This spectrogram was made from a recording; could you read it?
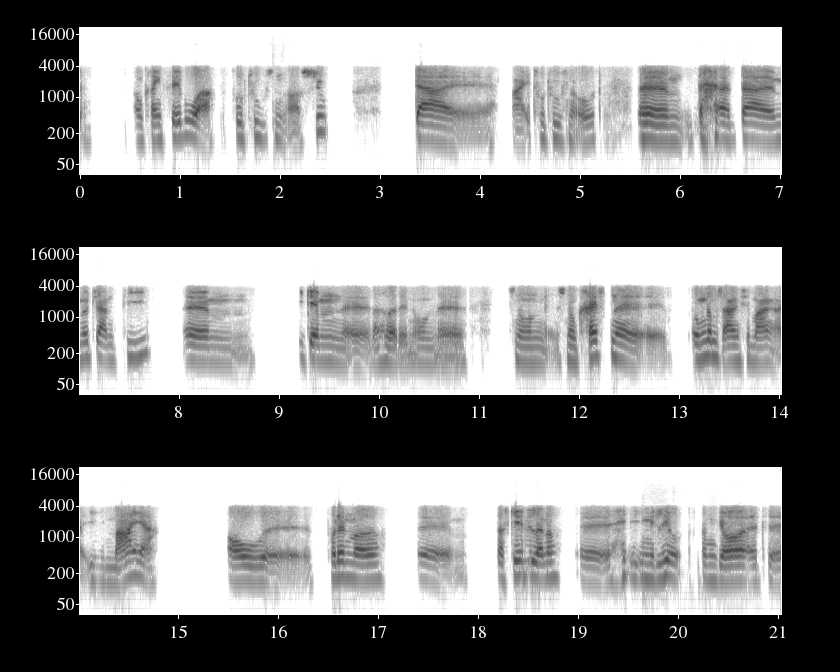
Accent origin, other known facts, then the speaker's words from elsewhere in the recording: Hadsund, North Denmark Region, Denmark; now in Herning, Denmark; Jeg er flyttet til Herning. Jeg kommer oprindeligt fra Nordjylland.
